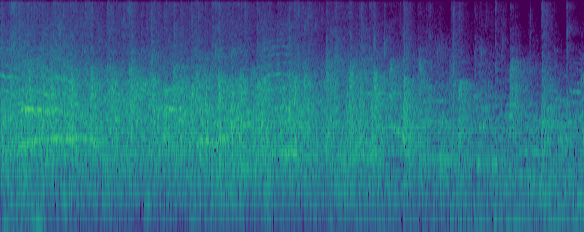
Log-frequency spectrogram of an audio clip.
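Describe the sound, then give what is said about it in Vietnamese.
A group of children clap loudly in sustained applause, a dense steady patter of many hands that holds strong for several seconds before gradually thinning with a few sharper claps near the end. “Cho một chàng vỗ tay thật lớn nữa nào.”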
